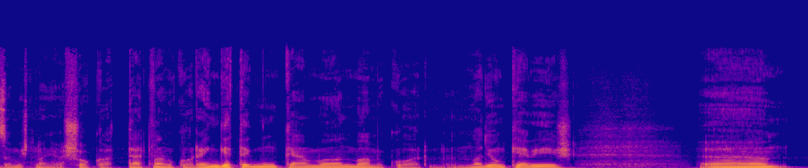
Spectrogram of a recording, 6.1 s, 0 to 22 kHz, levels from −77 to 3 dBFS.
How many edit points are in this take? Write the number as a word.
zero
